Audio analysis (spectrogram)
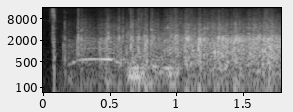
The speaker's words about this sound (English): Applause for LeVar, man. He got his son to the NBA.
